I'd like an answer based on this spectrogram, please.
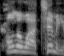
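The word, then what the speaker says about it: Oluwatimi: that's his name but while it looked like ola watimi it is pronounced olawatimi olu olowatimi for those that are scoring at home and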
